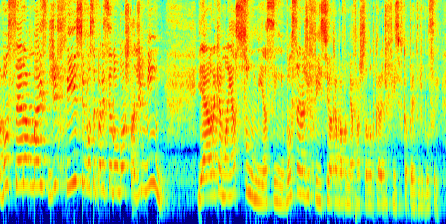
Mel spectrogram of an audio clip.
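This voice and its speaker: Over noticeable background noise and audible room echo, a woman in a raised, projected voice speaks at a very fast pace with a high pitch and very wide pitch swings. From Bahia, Brazil. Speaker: parenting author. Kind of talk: casual chat.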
